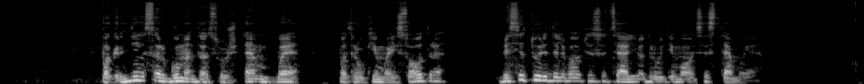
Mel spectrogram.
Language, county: Lithuanian, Vilnius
